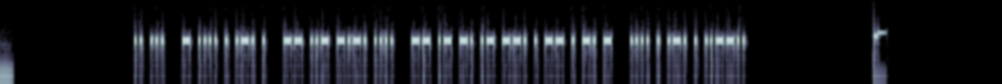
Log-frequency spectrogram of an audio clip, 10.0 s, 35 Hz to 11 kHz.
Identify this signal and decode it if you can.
Morse code, heard as a keyed tone, about 41 wpm, 700 Hz. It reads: IS THERE MUCH MANAGEMENT HERE?
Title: Sentences from Top 1000 Words - Review Part 4 - 45wpm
